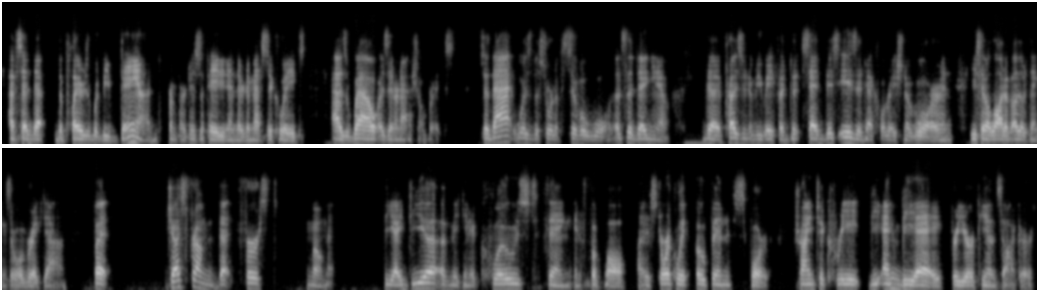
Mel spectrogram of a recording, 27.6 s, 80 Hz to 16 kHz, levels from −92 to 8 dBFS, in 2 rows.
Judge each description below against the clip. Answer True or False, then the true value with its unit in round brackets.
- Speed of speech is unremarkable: True (180 wpm)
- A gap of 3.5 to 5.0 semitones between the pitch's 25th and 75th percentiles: False (2.9 semitones)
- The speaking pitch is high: False (110 Hz)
